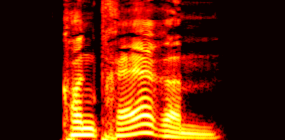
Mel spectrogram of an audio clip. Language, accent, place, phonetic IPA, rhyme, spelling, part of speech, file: German, Germany, Berlin, [kɔnˈtʁɛːʁəm], -ɛːʁəm, konträrem, adjective, De-konträrem.ogg
- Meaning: strong dative masculine/neuter singular of konträr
